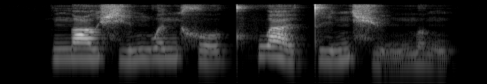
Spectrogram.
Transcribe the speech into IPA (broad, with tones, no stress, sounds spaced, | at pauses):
n̪ ɑ˥ ʊ̯ ɕ i˧˥ n̪ w ə˥ n x o˧˥ ʊ̯ kʰ w a˥˩ ɪ̯ t̪ i˧˥ n ɕ y̰˨˩ n n̪ ɤ˥˩ ŋ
